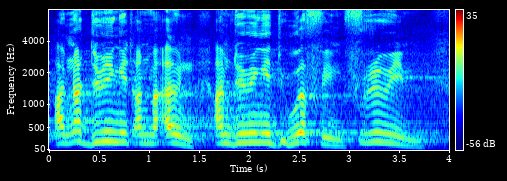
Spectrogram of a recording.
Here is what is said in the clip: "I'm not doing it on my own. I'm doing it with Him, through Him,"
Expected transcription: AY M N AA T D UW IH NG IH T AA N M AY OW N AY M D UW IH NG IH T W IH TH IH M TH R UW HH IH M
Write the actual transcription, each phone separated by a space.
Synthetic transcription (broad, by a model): AY M N AA T D UW IH NG IH T AA N M AY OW N AY M D UW IH NG IH T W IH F IH M F R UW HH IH M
